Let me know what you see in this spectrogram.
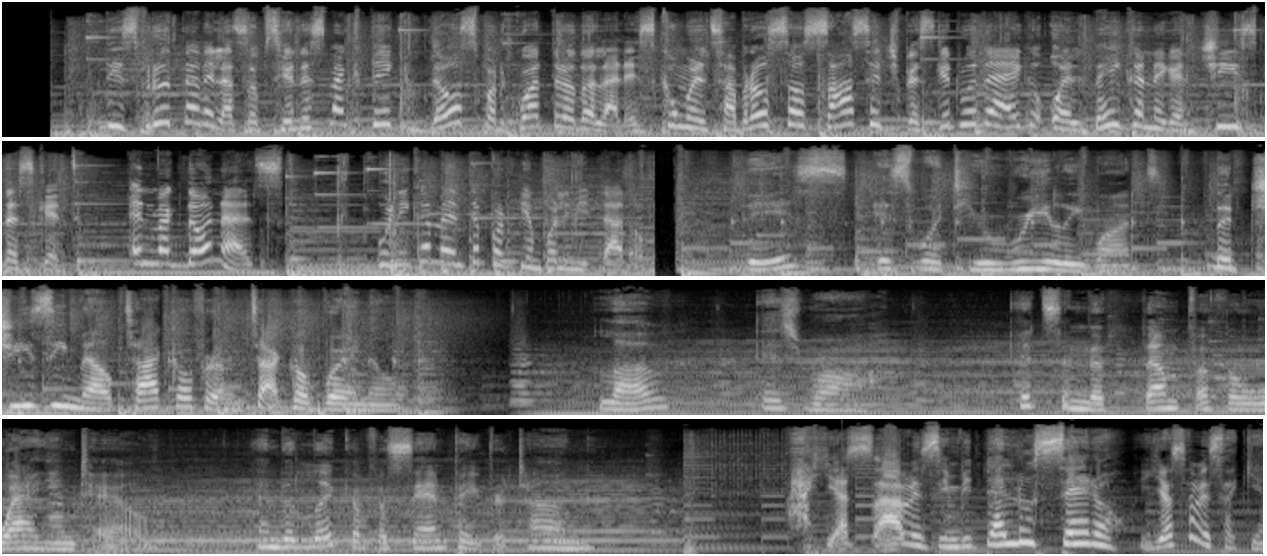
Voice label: BILINGUAL VOICE

